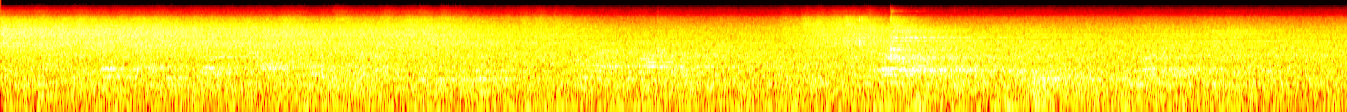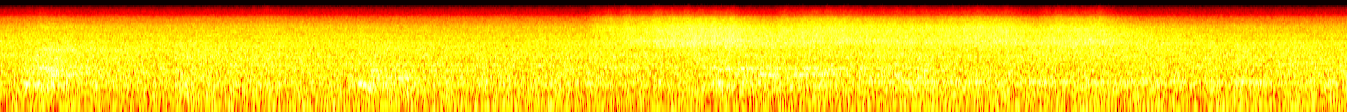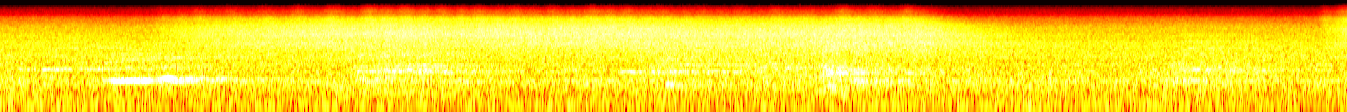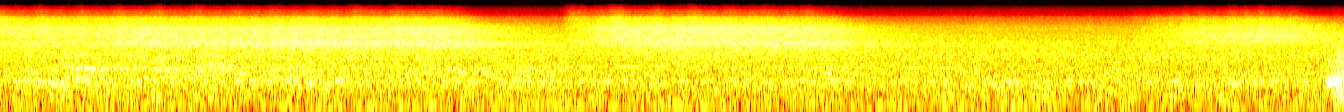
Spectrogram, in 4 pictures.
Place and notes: Rijeka, Croatia, Kantrida, SwimingPool - OpeningDays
